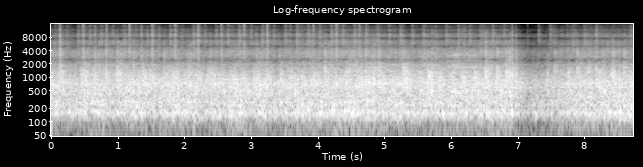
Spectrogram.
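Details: Chain mechanism (LOBC, 18 Feb 2016), chain thought to take about one minute per revolution: sharp knocks recur over busy mechanical clatter, some harder than others, especially loud ones periodically; periodic knocking of unknown source.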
